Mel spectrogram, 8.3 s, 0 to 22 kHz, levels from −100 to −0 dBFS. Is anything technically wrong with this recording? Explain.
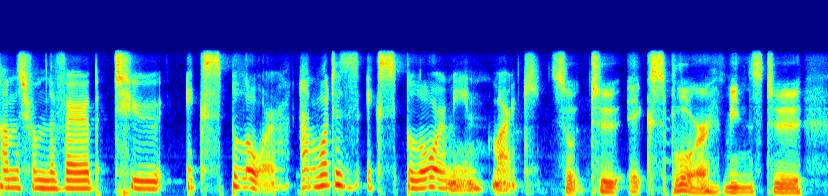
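No, nothing technically wrong is audible here.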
